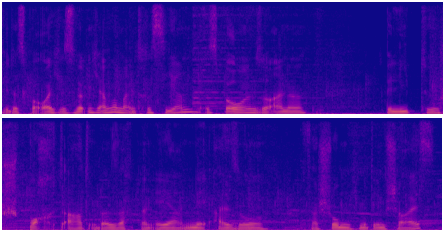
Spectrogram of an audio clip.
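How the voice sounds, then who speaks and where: A man's voice: on the low side, warm tone. A man giving casual, self-deprecating gameplay commentary in a resigned, rambling way. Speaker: let's play commentator. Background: game music.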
